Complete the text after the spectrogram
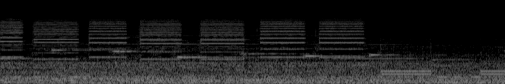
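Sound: telephone busy signal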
